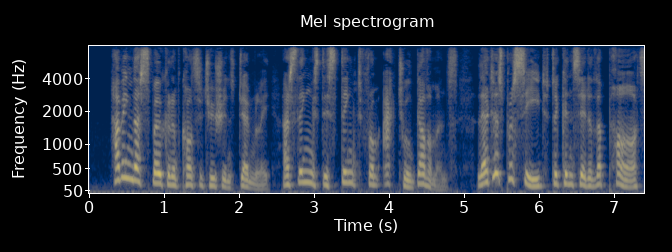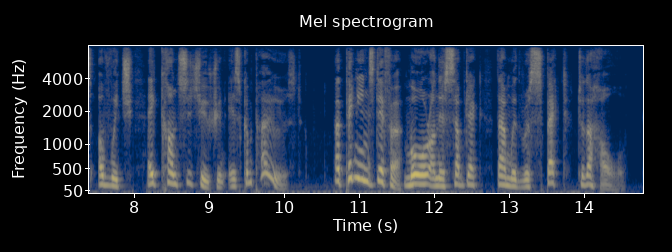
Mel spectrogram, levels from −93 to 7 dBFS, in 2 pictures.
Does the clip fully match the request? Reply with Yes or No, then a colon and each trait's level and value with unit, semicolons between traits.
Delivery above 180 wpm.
No: average, 155 wpm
